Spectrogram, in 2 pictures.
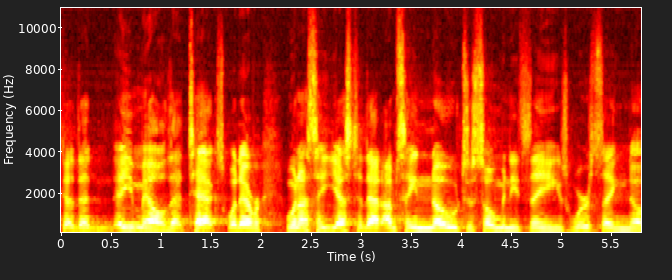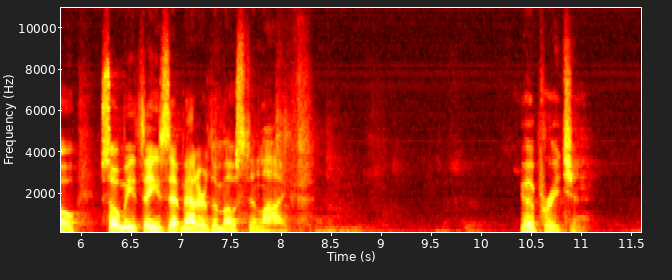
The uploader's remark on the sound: Was recorded on Sunday, January 2nd, 2022, during service at The Anchor Church in Rockport, Maine.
